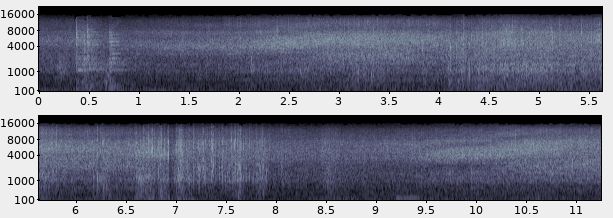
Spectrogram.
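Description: Cubed grouper fillets sizzling steadily in a hot cast iron skillet. Brief clatters come in the first second and again around the middle, as dry pasta is tipped into a pot of boiling water.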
